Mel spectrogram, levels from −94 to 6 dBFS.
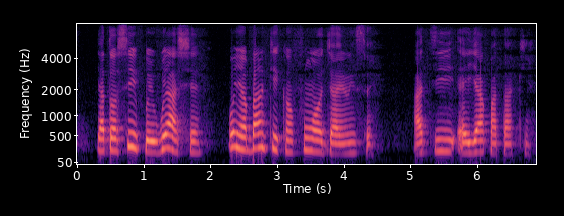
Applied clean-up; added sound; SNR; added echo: none; none; none; none.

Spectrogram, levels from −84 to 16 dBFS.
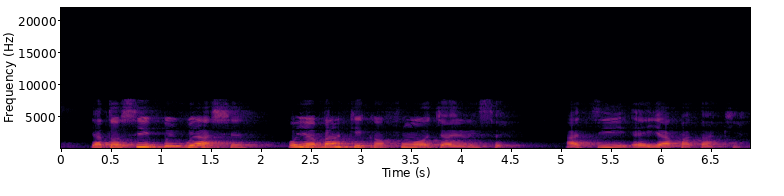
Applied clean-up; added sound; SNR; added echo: none; none; none; reverberation time 0.7 s.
